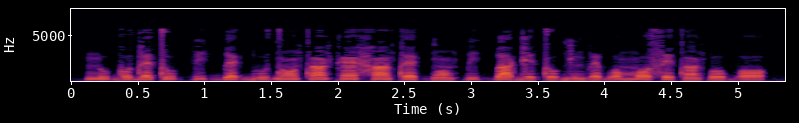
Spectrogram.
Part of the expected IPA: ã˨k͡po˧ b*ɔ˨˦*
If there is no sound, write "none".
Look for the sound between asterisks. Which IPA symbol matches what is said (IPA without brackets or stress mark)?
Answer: ɔ˦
